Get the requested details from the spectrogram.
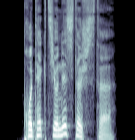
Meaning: inflection of protektionistisch: 1. strong/mixed nominative/accusative feminine singular superlative degree 2. strong nominative/accusative plural superlative degree
- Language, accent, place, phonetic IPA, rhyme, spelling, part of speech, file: German, Germany, Berlin, [pʁotɛkt͡si̯oˈnɪstɪʃstə], -ɪstɪʃstə, protektionistischste, adjective, De-protektionistischste.ogg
